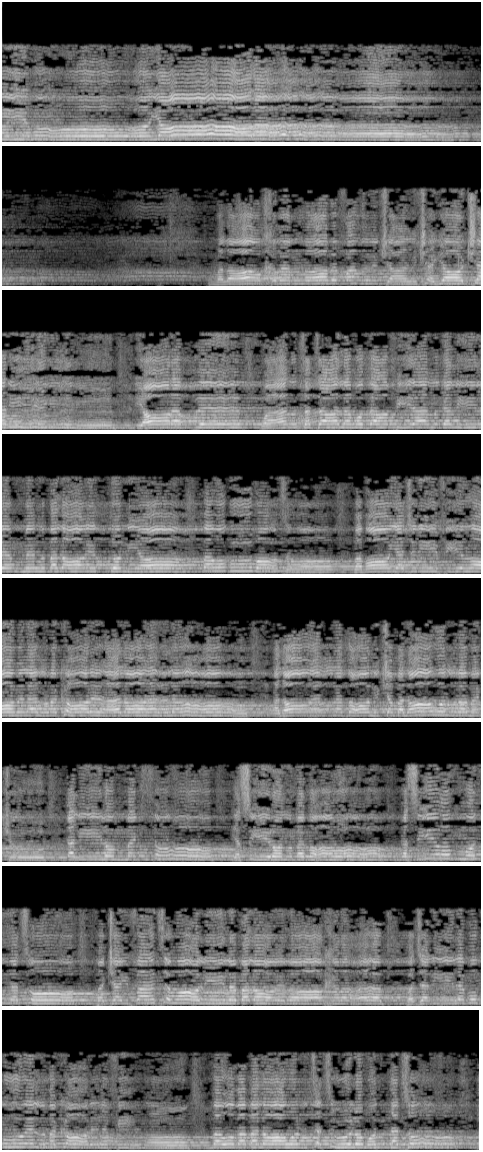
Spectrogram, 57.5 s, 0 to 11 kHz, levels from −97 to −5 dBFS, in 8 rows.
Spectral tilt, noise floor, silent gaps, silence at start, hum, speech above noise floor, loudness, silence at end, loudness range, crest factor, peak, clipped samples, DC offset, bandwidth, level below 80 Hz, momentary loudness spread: -1.5 dB/octave; -51 dBFS; none; 0 s; none; 27 dB; -23 LUFS; 0 s; 6 LU; 18 dB; -6 dBFS; under 0.1%; under 0.1%; 8 kHz; -72 dBFS; 9 LU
